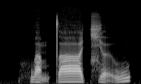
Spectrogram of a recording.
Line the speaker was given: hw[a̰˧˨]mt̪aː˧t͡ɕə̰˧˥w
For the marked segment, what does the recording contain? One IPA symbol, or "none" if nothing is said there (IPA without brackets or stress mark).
a̰˧˨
